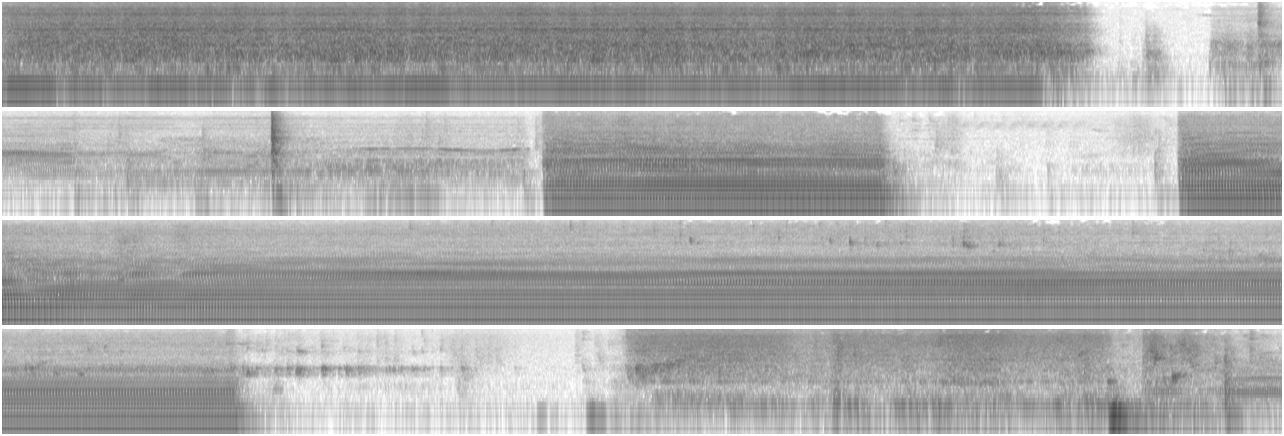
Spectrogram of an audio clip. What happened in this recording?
I started the coffee_machine and after some time of waiting I additionally turned on the water to clean but stopped it afterwards.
